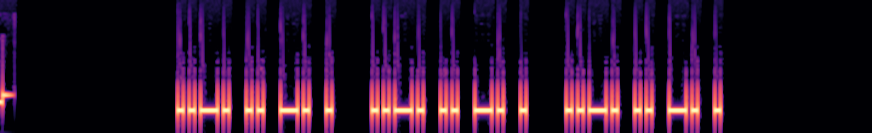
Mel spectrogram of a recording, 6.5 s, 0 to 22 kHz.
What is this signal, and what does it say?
Morse code, heard as a keyed tone, about 28 wpm, 700 Hz. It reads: FINE FINE FINE
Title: Top 500 Words Repeated 28wpm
